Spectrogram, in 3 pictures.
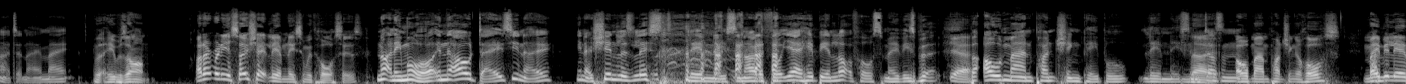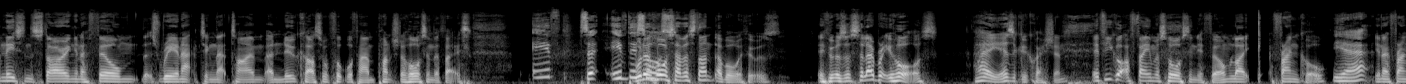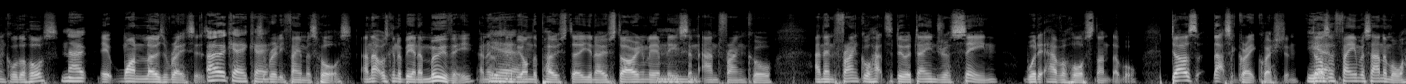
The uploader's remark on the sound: Recorded live in London to an audience of pigeons and squirrels at London's Regent Park.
